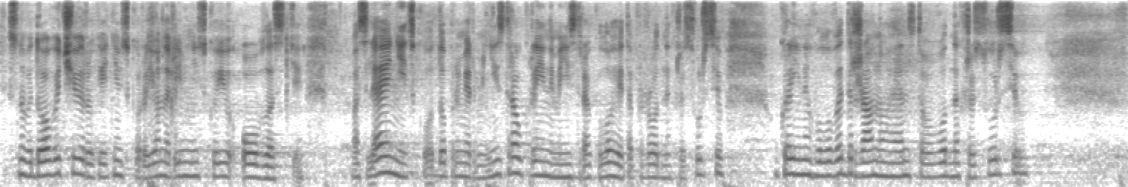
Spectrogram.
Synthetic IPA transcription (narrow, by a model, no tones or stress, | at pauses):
z̥nɔʋɪd̪ɔʋɪt͡ʃɔjiɾɔketʲnʲiwsʲkɔɦɔɾɐjɔnʊɾʲiwnʲiwʲsʲkɔjiɔblˠɐsʲtʲḭ | ʋɐsɪlʲajɛnʲit͡sʲkɔ̰ɦɔ̰d̪ɔpɾemʲjɛrmʲinʲist̪ɾɐukɾɐjinɪmʲinʲist̪ɾɐekɔlˠɔɦʲijit̪ɐpɾɪɾɔd̪nɪxɾesursʲiw | ukɾɐjinɪɦɔlˠɔʋɪd̪erʒɑwnɔɦɔɐɦɛnst̪ʋɐʋɔd̪nɪxɾe̞sursʲiw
